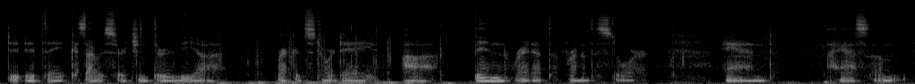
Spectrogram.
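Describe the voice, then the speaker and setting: ASMR creator needed: slow, soft whispering with heavy vocal fry, even delivery, close on the mic. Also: mid-range voice. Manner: slow, hushed, repeats phrases gently. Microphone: close microphone propped on a desk.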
